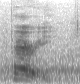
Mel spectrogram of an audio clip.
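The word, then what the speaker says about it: Peruere: Okay, so it it is French pronunciation. Perry.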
